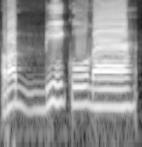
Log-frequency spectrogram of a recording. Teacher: Pada lafal ma ada mad thabi'i, yaitu panjangnya dua harakat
